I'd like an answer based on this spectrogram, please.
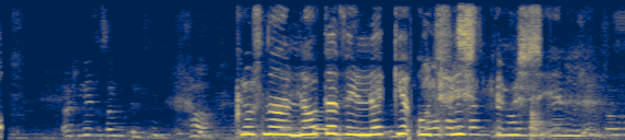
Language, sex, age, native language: Icelandic, male, 12, Icelandic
